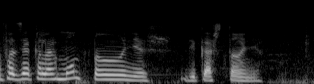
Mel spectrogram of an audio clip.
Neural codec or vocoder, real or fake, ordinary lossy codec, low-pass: none; real; none; 7.2 kHz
